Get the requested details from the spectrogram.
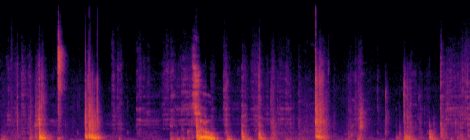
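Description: A bar clamp clicks as it is tightened.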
